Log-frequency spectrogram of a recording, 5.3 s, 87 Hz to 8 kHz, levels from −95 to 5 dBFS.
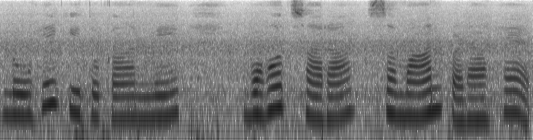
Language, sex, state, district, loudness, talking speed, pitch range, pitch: Hindi, female, Punjab, Fazilka, -17 LUFS, 100 wpm, 180-210 Hz, 195 Hz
